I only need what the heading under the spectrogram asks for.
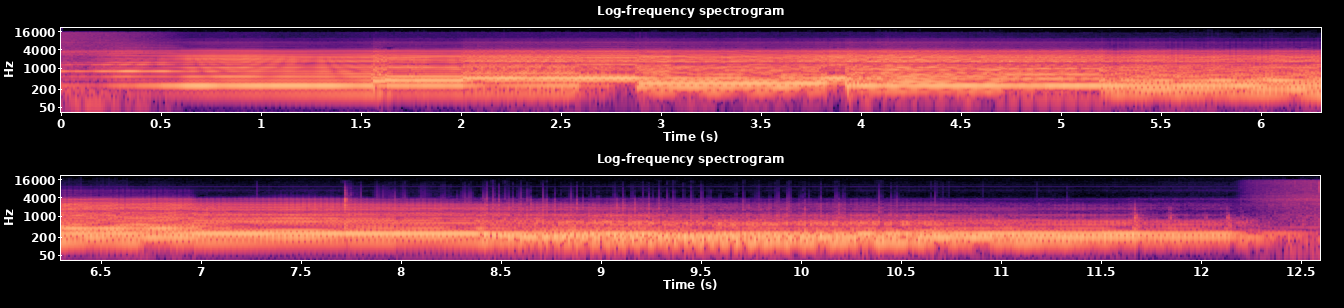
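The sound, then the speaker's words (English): A heavily distorted electric guitar played through a RAT distortion pedal plays sustained, buzzing chords and single notes at a steady loud level for about twelve seconds, with no voices over it. “When I can crank the distortion knob up, it might get too loud in here, but.”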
